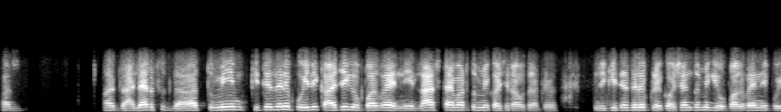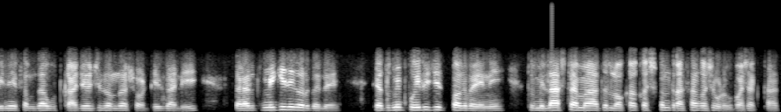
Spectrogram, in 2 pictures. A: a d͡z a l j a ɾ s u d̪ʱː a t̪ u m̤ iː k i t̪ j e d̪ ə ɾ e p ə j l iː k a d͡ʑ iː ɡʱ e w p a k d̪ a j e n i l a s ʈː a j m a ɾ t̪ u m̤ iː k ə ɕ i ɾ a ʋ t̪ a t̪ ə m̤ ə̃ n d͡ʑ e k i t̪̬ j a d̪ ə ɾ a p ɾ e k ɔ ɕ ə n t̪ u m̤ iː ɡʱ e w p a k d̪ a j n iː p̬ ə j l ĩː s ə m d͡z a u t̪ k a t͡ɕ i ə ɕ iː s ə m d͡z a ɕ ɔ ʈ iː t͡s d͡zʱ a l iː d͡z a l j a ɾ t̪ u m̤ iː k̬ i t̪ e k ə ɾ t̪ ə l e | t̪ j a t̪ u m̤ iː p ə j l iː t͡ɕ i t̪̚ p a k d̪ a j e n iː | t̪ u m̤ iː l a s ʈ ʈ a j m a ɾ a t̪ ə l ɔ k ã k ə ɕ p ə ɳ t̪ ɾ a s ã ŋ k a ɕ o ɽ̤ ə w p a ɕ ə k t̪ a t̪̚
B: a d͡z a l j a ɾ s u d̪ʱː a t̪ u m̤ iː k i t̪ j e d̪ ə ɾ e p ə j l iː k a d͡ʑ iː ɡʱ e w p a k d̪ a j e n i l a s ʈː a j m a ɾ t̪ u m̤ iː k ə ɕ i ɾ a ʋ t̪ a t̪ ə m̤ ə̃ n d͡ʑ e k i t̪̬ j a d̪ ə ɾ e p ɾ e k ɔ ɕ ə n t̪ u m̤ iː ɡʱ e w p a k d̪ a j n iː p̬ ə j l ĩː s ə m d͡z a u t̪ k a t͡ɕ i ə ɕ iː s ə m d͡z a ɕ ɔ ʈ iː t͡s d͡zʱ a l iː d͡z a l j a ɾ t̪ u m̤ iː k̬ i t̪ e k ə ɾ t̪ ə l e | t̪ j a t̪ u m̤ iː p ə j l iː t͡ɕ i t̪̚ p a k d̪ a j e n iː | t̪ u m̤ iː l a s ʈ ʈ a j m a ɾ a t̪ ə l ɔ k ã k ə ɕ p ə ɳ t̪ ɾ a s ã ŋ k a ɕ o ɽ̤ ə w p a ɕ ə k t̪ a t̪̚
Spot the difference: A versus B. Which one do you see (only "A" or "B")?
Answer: B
